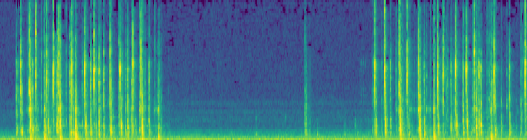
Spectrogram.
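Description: Fingertips of both hands type on an RGB-backlit mechanical keyboard with plastic keycaps, producing rapid, bright, sharp clicks that die away almost instantly. A burst of typing runs for about a second and a half, followed by a quiet pause broken by a single keystroke, before fast typing resumes to the end.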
